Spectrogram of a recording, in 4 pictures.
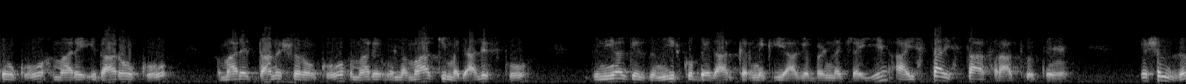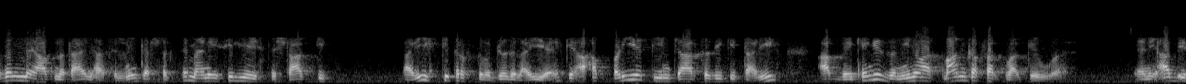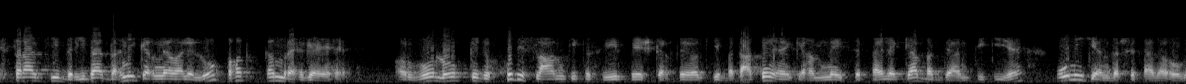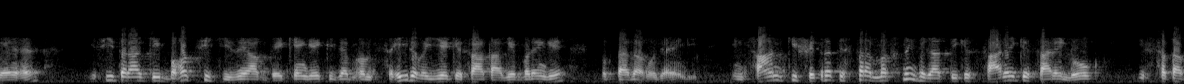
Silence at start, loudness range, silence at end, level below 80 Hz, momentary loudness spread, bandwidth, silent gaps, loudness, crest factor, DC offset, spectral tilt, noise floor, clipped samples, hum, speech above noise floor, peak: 0 s; 2 LU; 0 s; -74 dBFS; 6 LU; 6 kHz; none; -26 LUFS; 18 dB; under 0.1%; -4 dB/octave; -58 dBFS; under 0.1%; none; 33 dB; -6 dBFS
